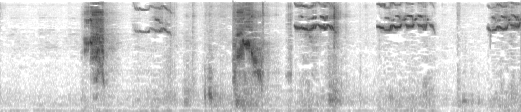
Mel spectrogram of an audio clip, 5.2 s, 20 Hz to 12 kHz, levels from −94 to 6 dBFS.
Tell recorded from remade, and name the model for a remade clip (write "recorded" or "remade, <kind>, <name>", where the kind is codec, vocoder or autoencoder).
recorded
